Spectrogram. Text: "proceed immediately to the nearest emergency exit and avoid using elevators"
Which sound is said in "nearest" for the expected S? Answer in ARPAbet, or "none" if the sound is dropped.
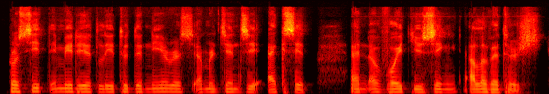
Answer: S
